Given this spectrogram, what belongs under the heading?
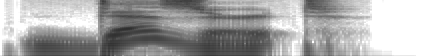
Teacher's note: But desert, stress on the first syllable, means a dry, sandy place.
